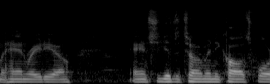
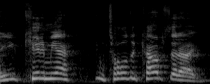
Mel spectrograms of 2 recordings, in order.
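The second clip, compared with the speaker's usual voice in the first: much higher exasperated retelling; incredulous; 12 semitones higher than usual. Retold or imitated. Recounting the useless phone call to friends, exasperated and high. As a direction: voice jumping up in disbelief. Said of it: "I was like".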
